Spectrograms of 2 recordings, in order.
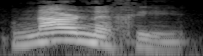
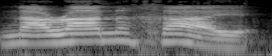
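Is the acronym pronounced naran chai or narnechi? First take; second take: narnechi; naran chai. First: It is said as narnechi. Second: It is said as naran chai. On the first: "I think he said this is the correct way to pronounce it" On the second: "I always pronounced it Naran Chai"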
